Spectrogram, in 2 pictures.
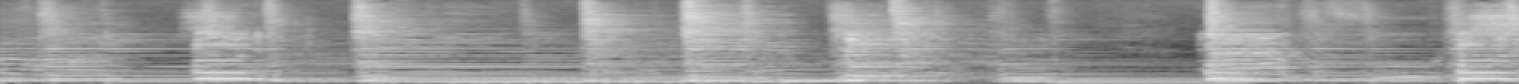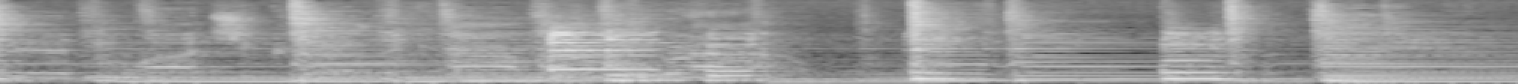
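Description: Takamine acoustic guitar strumming chords together with an electric guitar playing along, in an instrumental break of a song with no singing.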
